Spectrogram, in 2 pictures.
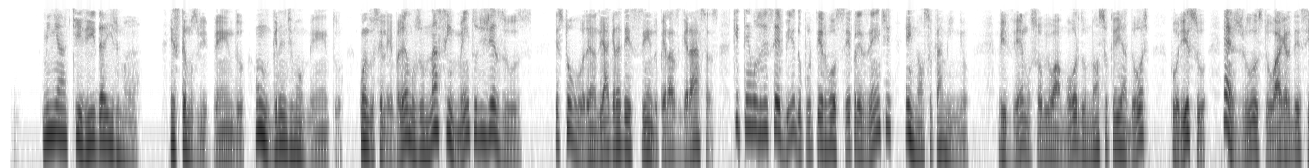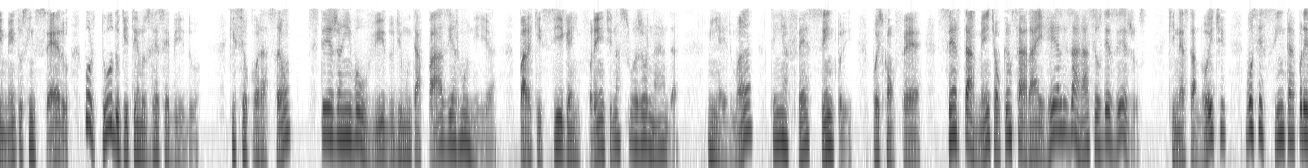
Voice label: NATAL ANO NOVO IRMA, masc; Telemensagens 2017

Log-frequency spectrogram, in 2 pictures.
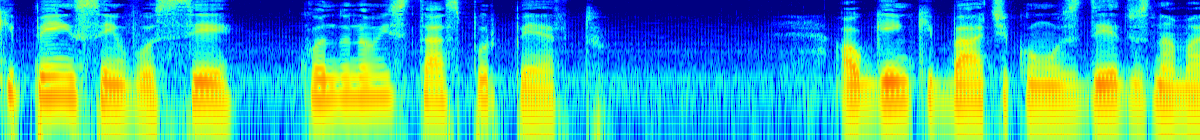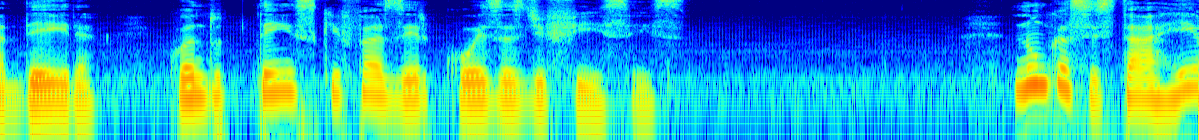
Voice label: DIA DO AMIGO F; Telemensagens 2017; Datas Mistas

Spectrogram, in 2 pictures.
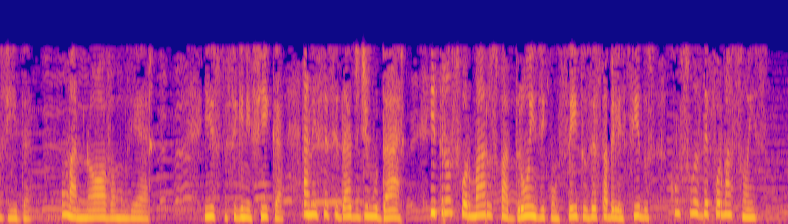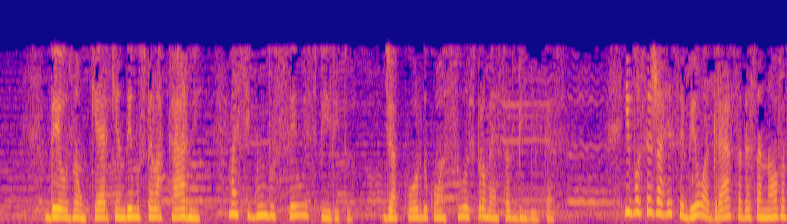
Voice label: FOI BATIZADA, Gospel, masc

